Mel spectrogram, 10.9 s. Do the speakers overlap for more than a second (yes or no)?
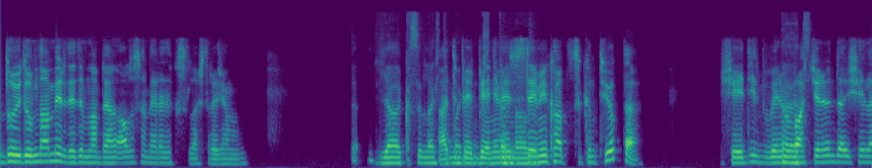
yes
